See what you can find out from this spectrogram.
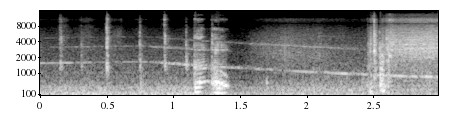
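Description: Steady electric motor whir with a slowly falling tone as the glass travels, smooth and without grinding or clicks; window motor working normally.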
